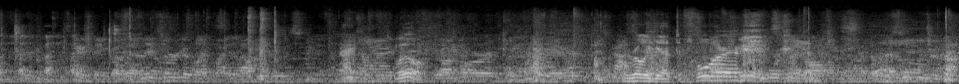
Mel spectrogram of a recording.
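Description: Playing cards slap softly onto a table.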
